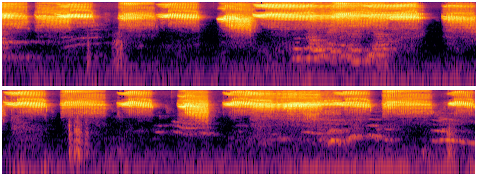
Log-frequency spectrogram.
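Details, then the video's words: Young Oriental magpie-robins produce a steady run of harsh, wheezy hisses, each burst about a second, separated by brief silences. "Tiếng Chim Chích Chòe Than Non Kêu Hay Nhất"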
